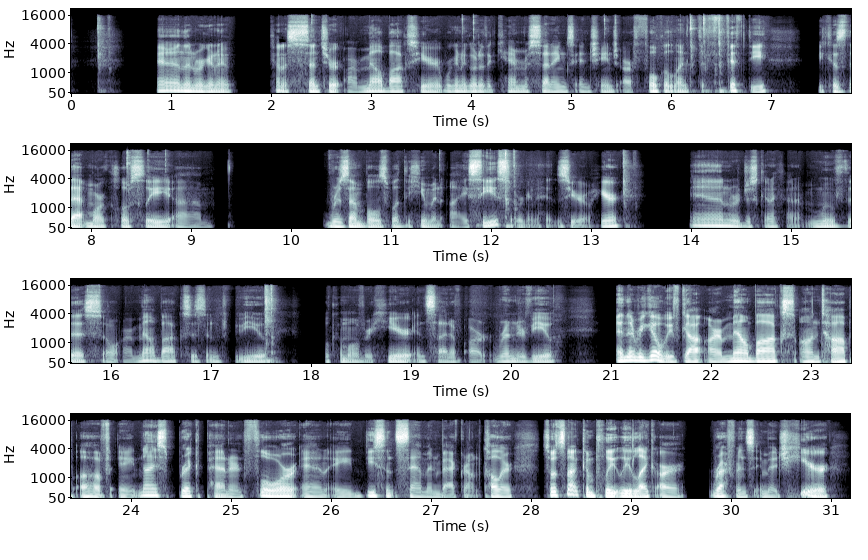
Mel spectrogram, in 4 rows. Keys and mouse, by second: 0.3 g, 3.9-8.4 drag, 8.4 g, 12.1 KP_0, 13.3 g, 15.9-17.5 drag, 17.5 KP_0.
